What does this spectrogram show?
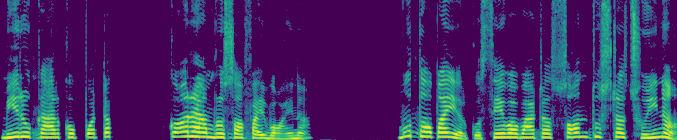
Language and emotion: Nepali, sad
